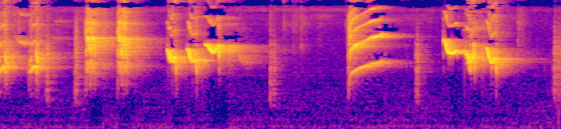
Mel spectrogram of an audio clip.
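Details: Greater green leafbird from Medan in full song, delivering clusters of bright whistled notes, fast descending slurs and chattery phrases separated by short pauses.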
